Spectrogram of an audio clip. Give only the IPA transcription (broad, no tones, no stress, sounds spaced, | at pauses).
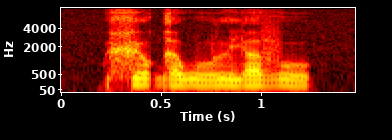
xʲ o ɡ ɜ w u l j ɜ v u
